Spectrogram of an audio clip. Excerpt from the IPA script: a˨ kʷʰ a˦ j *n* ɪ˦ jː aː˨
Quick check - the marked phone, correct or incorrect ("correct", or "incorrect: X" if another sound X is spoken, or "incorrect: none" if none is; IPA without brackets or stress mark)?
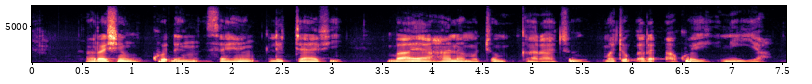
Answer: correct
